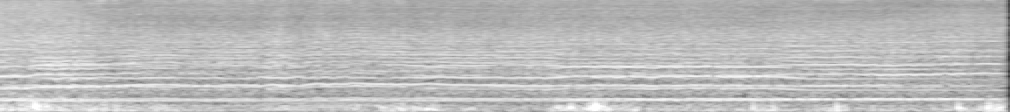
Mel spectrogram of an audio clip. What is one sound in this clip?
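A drone hums steadily nearby.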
